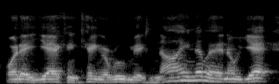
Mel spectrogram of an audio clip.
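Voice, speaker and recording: A man's voice: medium pitch, animated, fast. A man co-hosting a podcast in casual chat, playful and joking, often stumbling and restarting his sentences. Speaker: podcast co-host.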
